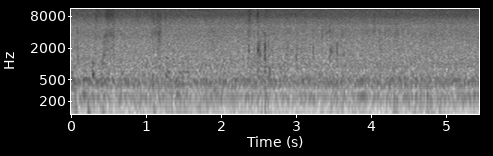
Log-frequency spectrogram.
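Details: Dense buzzing of many honey bees around a hive during honey collection, forming an unbroken mid-pitched hum with a few soft clicks near the start.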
